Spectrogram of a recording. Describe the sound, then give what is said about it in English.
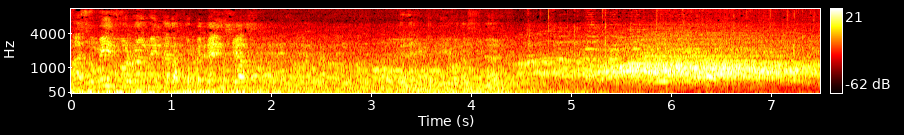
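A large crowd of hundreds of thousands on the streets of Caracas, Venezuela, roars and cheers in a dense, continuous wash of voices, with scattered shouts and whoops, swelling louder in the last couple of seconds, as opposition leader Juan Guaido takes an oath of office as interim president. “He took an oath of office in front of the crowds in the capital, Caracas.”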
